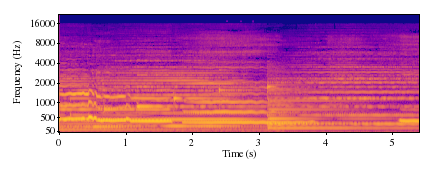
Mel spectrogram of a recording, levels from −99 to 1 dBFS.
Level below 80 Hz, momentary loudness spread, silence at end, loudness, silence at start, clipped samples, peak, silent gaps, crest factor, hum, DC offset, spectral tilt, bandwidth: -48 dBFS; 11 LU; 0 s; -18 LUFS; 0 s; under 0.1%; -4 dBFS; none; 12 dB; none; under 0.1%; -6 dB/octave; 12.5 kHz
